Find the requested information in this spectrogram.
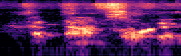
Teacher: the emphasis tends to be on the last syllable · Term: Sephardi pronunciation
